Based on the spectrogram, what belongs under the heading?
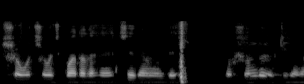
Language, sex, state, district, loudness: Bengali, male, West Bengal, North 24 Parganas, -33 LUFS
